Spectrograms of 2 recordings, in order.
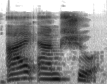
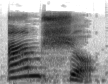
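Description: First: Both words 'I am' are said in full. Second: 'I am' is joined into one syllable. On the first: The speaker calls it wrong. "Don't read it as I am sure" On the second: The speaker calls it right. "so you will read it as I'm sure"

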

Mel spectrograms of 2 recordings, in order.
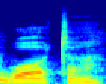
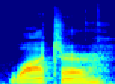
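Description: First: The r at the end is not pronounced. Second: The r at the end is pronounced. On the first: "А британці water" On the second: "американці"

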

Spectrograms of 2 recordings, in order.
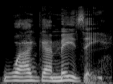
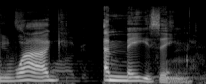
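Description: First: The name is said with an Italian-style pronunciation. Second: The name ends sounding like the word 'amazing'. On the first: The speaker calls it wrong. "J'ai donc fait de mon mieux à l'italienne" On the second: The speaker calls it right. "Il m'a corrigé en disant que ce n'était pas Wagamese, mais Wag Amazing"

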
